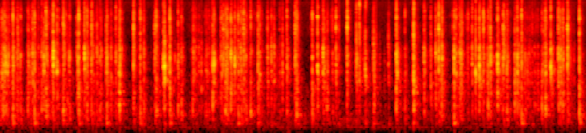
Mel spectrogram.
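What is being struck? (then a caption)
Mechanical computer keyboard with plastic keycaps. Both hands type quickly with their fingertips on a black mechanical computer keyboard with plastic keycaps. The result is a dense, steady stream of sharp, bright clicks and clacks with no low-end body. Each keystroke stops almost instantly, with short gaps scattered between bursts.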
